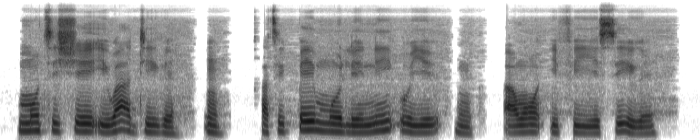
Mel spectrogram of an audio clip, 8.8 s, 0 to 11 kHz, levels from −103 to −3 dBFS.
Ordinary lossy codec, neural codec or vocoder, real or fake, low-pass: none; none; real; 9.9 kHz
